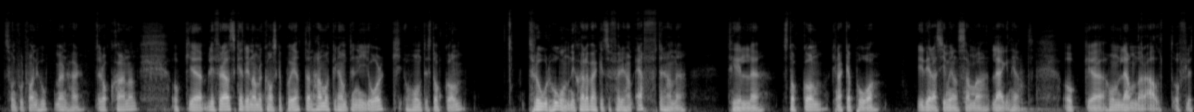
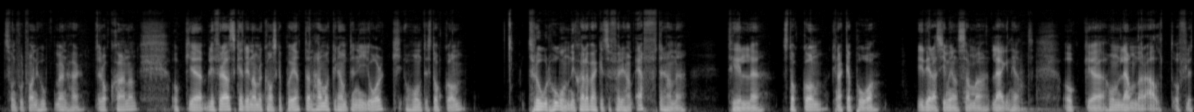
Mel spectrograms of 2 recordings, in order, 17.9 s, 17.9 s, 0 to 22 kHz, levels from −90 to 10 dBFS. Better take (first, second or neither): second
